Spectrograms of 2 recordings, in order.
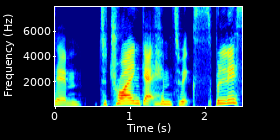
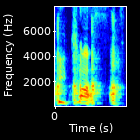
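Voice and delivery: ordinary talk

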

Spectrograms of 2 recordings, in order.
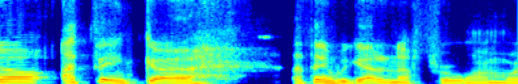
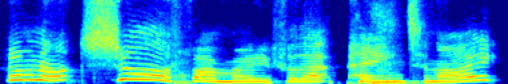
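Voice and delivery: mock old-movie housewife. Parodying the coffee ad wife to Mister McGregor, high mock falsetto. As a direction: squeak it like a melodramatic forties wife.

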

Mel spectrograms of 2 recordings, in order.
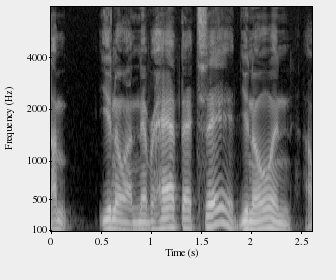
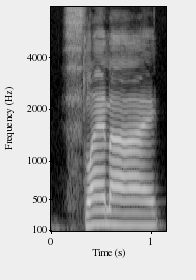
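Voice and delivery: usual speaking voice

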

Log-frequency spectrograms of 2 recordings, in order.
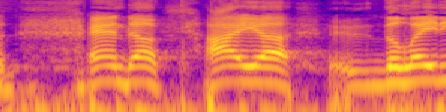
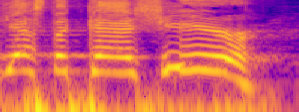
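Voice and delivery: drawn-out joyful yes from the woman; excited woman; 9 semitones higher, much slower than usual. Retold or imitated. Monica confirms, voiced.

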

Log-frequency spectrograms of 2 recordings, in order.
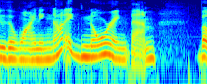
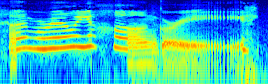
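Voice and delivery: high, slow whine dropping at the end; mock a whining child asking for food; whiny kid voice; 11 semitones higher, much slower than usual. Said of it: "Stop whining".

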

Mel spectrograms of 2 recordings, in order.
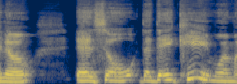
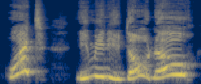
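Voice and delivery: much higher, startled disbelief; shocked kid; 12 semitones higher, slower than usual. Retold or imitated. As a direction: jump way up in pitch, caught off guard. Retold childhood talk with mom.

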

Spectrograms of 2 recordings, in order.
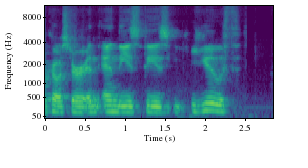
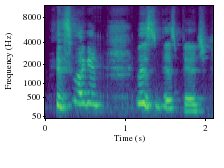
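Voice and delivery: normal talking voice

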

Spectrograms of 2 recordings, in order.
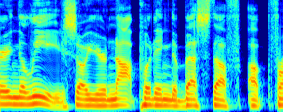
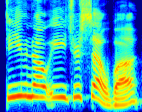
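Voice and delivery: high-pitched imitation of a British accent; 13 semitones higher than usual. Retelling British cousins' question to a friend, British accent. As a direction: put on a higher British voice for the question. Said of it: "talking to my British cousins".

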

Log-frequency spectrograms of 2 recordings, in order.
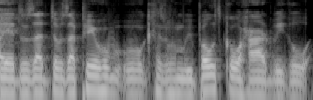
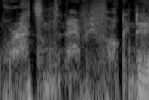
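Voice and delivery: whispered quote; 15 dB quieter, faster than usual. Retold or imitated. Quoting themselves, whispered.

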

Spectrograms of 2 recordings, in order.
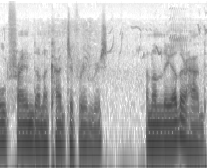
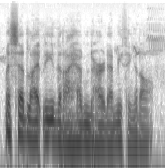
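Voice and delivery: ordinary delivery, nothing marked

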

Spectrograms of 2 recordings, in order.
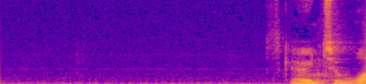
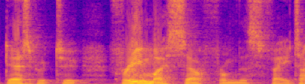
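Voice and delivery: ordinary delivery

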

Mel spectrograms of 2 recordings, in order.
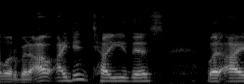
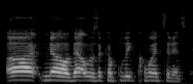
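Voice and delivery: mock denial; 4 semitones higher, 8 dB louder than usual. Batman's denial, retold skit.

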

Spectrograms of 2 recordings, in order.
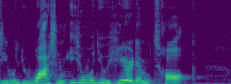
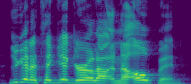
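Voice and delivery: ordinary talk

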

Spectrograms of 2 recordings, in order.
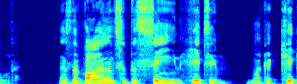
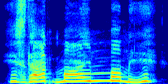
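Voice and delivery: put-on very high child's question, rising at the end; little girl. A narrator's reading. Girl asks Matthias about her mother, high child voice. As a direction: ask like a small child. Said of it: "the little girl's voice".

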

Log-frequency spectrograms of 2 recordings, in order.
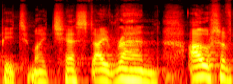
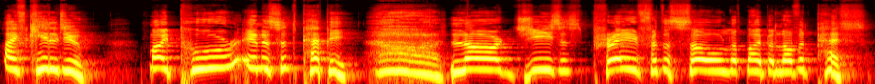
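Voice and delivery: distraught wailing; 12 semitones higher than usual. A narrator's reading. Boy praying over his dead dog, distraught high wailing. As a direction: wail to heaven, high and pleading. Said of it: "Distraught, I knelt beside".

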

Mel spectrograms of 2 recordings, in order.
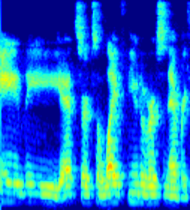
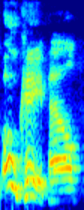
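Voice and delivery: high, loud cheery computer; eager chipper machine; chirpy computer; 5 semitones higher, 7 dB louder, slower than usual. Acted. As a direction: computer answering Zaphod. Computer voice acted.

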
